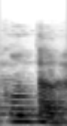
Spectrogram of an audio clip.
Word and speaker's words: comptable: Le P, on ne le prononce pas.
